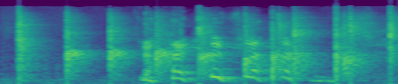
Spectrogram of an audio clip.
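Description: Several sharp claps in an irregular sequence, close and fairly loud, with a voice speaking between and under them.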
